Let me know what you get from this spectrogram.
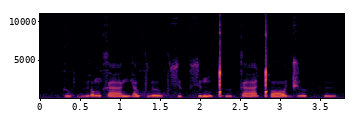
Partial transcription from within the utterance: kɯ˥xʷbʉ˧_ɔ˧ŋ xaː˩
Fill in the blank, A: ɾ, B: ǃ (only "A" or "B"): A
